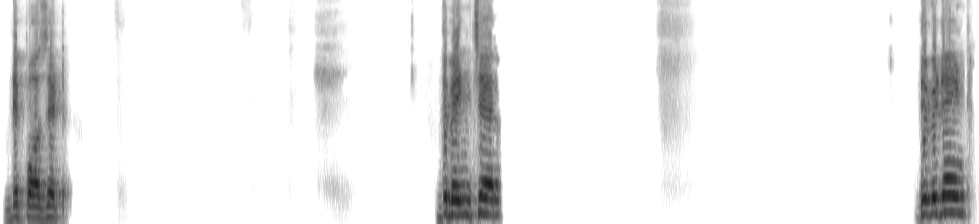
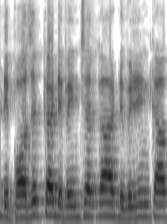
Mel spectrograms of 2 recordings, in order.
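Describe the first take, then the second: First: The list is said slowly, pausing between words. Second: The list is said quickly without pauses.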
